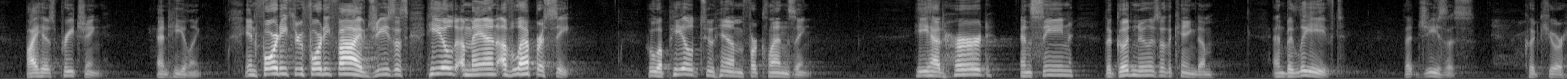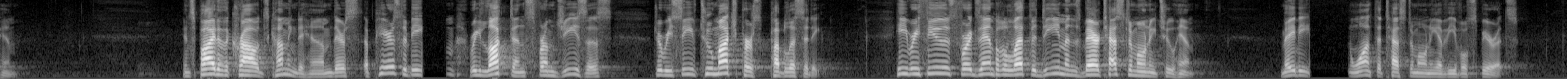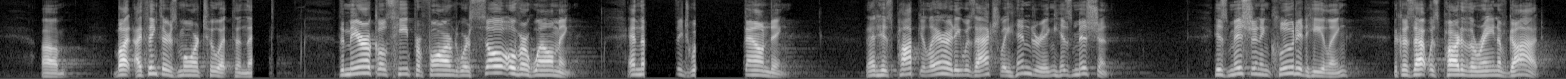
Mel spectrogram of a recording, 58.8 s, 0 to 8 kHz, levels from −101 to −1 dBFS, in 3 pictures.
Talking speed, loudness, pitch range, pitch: 130 wpm, -22 LUFS, 140-195 Hz, 170 Hz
